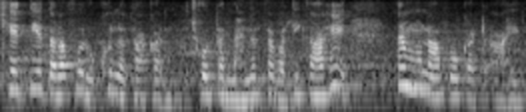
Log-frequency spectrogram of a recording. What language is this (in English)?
Sindhi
